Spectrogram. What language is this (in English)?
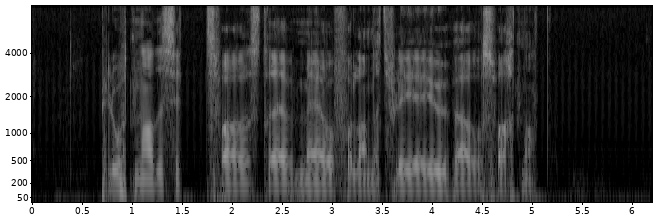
Norwegian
